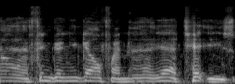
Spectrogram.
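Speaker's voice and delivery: crude pub lad voice, under the breath. A speaker mocking the mate in the pub who always goes on, imitating him. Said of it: "that mate who's in the pub who's always like going".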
